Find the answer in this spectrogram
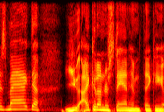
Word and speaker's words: Magda: So, yeah, apparently Joe thought her name was Magna, like Magna Carta. But, dude, it's spelled with a D. Yeah. Why would you, even if you pronounce it in an American way, you would still say Magda.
